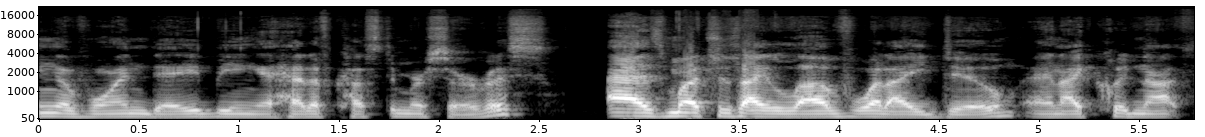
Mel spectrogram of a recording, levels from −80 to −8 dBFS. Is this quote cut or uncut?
uncut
